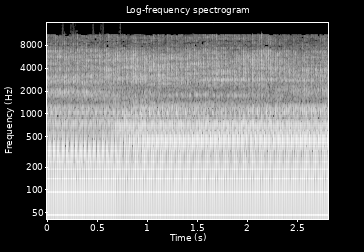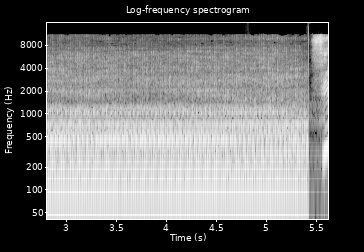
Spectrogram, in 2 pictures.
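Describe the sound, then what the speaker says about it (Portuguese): A Yamaha XJ6 motorcycle engine with an aftermarket exhaust runs loud and steady, a rich droning idle held close by for several seconds before cutting off abruptly at the end. "Eu vou ligar a primeira moto e depois eu coloco o super cano pra vocês."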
